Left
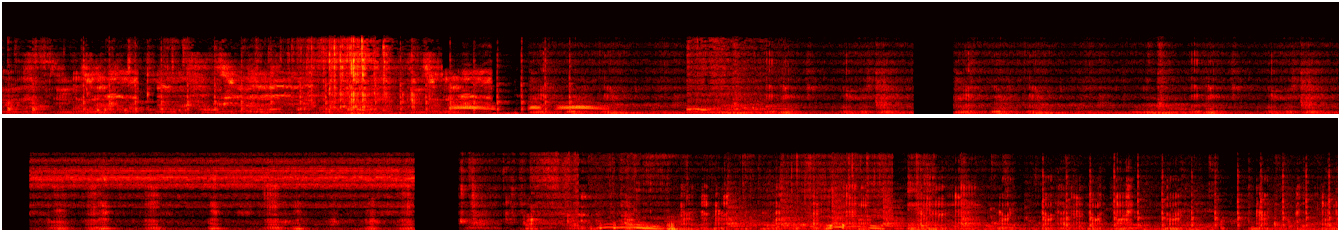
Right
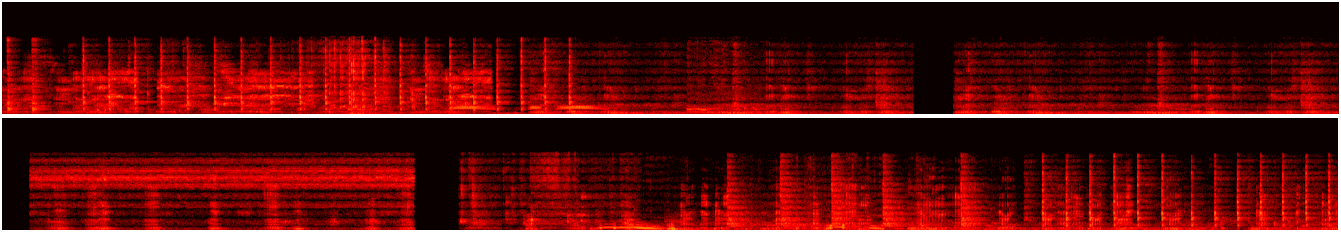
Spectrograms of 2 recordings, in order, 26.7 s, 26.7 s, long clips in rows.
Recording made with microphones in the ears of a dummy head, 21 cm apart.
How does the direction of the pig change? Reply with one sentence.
In this clip you hear the pig stay in one place.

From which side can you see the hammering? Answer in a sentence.
You can hear the hammering on the right.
